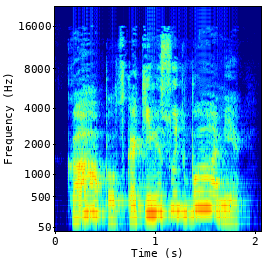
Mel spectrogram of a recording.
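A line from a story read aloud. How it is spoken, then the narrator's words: Exclaimed. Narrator (Russian): воскликнул он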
